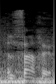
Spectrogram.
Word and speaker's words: Al Fakher: How would you pronounce F-A-K-H-E-R? Fakher? – Al Fakher.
